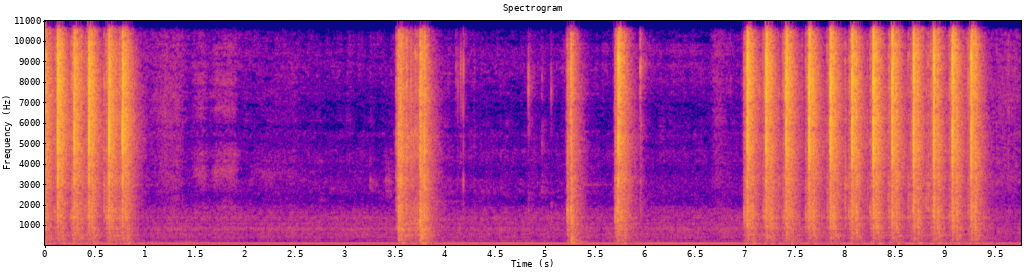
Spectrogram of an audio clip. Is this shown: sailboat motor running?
no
